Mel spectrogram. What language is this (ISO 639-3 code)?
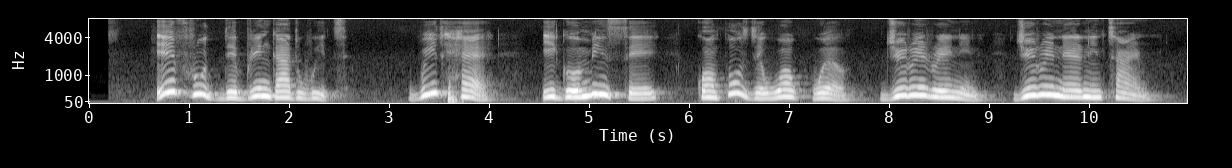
pcm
